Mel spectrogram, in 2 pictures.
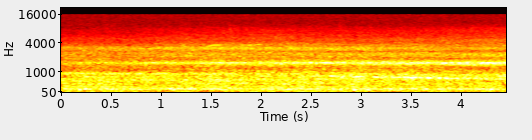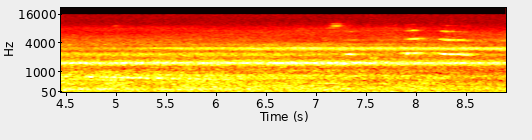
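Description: Electric commuter train pulling into the station and slowing, its motor whine falling slowly in pitch under a steady high tone, with a few short brake squeaks near the end.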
